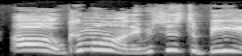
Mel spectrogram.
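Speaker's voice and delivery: high, loud mimicry of a scoffer; mocking dismissal. Classmate brushing off the dead bee, mockingly imitated. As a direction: imitate someone brushing it off, exaggerated.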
